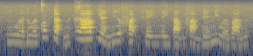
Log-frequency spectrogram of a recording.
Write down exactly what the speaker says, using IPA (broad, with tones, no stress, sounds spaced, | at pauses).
ŋ u˨˩ ə̯ ɗ u˨˩˦ ə̯ t̪ ɔ˦˥ p̚ ɗ a˨˩ k̚ n ə˦˥ k̚ ɣ aː˦˥ p̚ j ɛ˨˩ n i˧ ə̯ f a˦˥ k̚ h e˧ j ŋ e˧ j ʔ a˨˩˦ m f a˨˩˨ m ɗ e˧˥ n j u˨˩˨ ə̯ w a˨˩˦ n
